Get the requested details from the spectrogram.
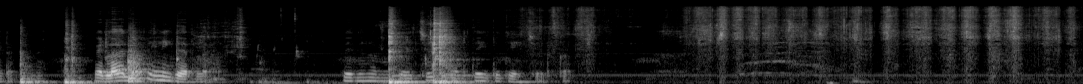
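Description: Water splashes and trickles in a metal sink.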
